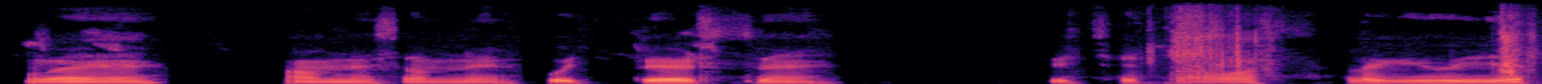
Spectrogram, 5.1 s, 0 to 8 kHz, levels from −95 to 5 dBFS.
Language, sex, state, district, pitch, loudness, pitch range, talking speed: Hindi, male, Chhattisgarh, Raigarh, 125 Hz, -27 LUFS, 120-125 Hz, 130 wpm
